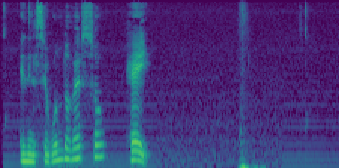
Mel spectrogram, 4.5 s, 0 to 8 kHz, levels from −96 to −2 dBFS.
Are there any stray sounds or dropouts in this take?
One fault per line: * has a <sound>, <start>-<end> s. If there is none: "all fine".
* has a whoosh, 3.2-3.6 s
